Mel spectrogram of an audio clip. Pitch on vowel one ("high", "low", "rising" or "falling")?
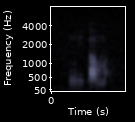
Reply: rising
